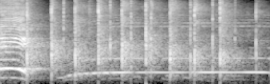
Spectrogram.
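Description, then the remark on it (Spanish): Scattered, uneven hand claps from a small audience ring out crisp for a few seconds, over a steady sustained tone, maybe a whistle or feedback, with some background voices. “vamos a dar un fuerte aplauso por favor a Juanjo que se escuche”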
